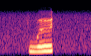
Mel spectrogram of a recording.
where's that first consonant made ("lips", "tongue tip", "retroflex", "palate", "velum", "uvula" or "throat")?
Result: velum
